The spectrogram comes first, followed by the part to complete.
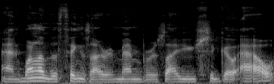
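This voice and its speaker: A man speaks with a British accent at a medium pitch. His intonation stays fairly even. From England. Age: 70s. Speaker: spiritual teacher. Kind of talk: life story interview. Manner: reflective, hesitant.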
